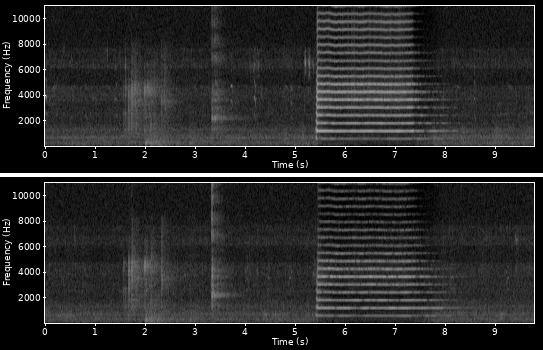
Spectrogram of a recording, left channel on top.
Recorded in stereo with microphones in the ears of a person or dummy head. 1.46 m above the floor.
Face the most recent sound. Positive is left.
turn(degrees=55)  # may be behind; listen again after turning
